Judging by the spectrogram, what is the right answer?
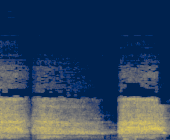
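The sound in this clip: A voice imitates a toddler breathing hard while straining on the toilet, making two loud, harsh, noisy breaths. The first lasts over a second and the second is shorter.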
